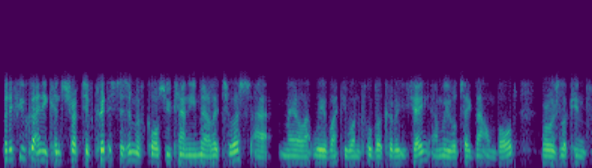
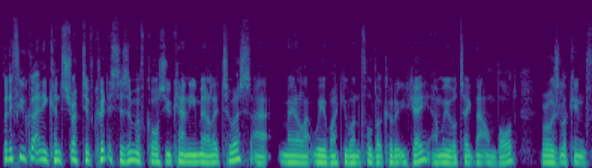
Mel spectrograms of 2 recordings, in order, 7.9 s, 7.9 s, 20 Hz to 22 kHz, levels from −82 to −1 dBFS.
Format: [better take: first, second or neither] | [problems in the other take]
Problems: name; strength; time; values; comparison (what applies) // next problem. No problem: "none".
second | phone-call audio; poor line; nothing above 3.5 kHz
